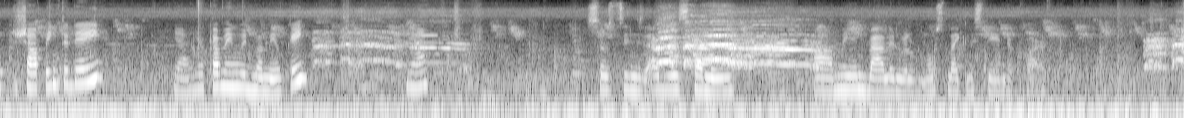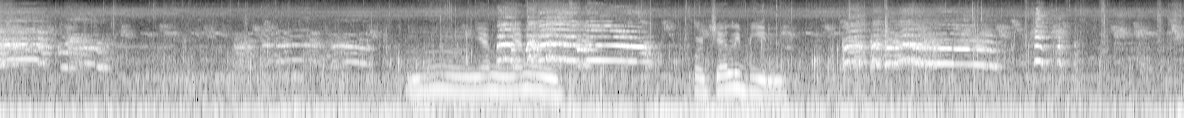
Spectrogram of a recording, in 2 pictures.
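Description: A young woman talks calmly close by.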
